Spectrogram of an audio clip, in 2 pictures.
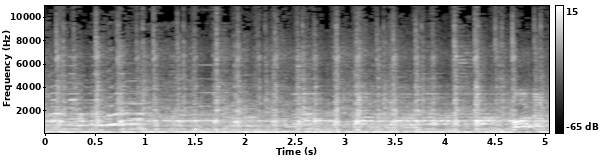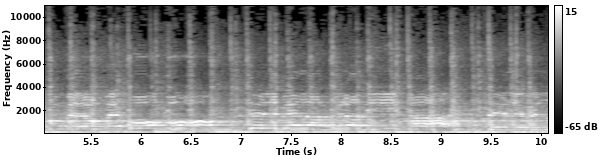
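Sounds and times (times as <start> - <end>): small drum beats: 0.0 - 10.0
strummed guitar: 0.0 - 10.0.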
